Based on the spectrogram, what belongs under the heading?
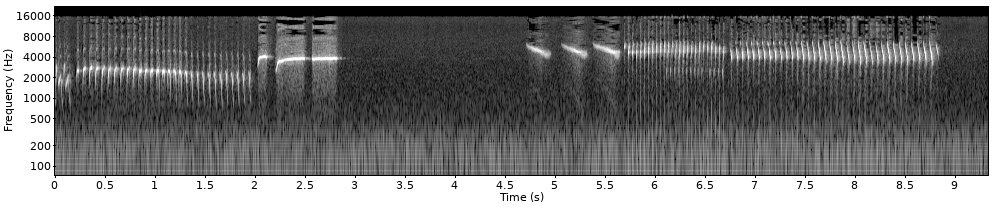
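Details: Canary singing for a lesson recording for young canaries: a long lower trill, a short pure whistle, a pause, then swooping whistles and a long fast high trill, with a constant faint hiss.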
